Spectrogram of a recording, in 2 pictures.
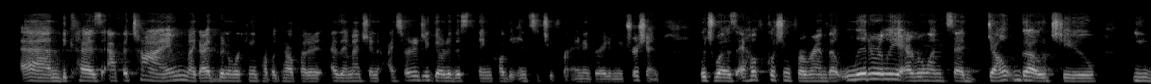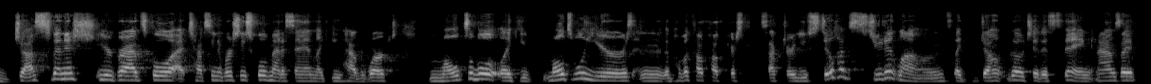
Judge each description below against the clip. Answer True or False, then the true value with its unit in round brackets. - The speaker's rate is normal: False (220 wpm)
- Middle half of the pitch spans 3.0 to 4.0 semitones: False (4.7 semitones)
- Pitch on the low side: False (170 Hz)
